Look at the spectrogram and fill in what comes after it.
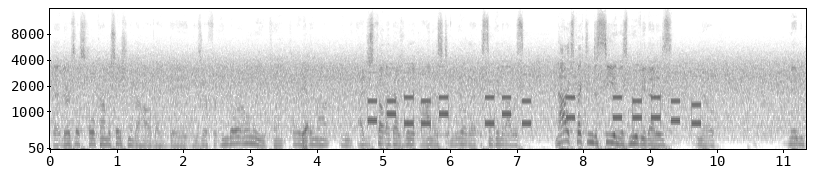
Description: DTMF, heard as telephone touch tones, dialled by hand, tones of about 140 ms, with radio hiss and speech in English. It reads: 5032# 3#2 9 98951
